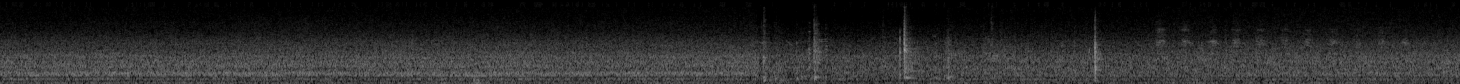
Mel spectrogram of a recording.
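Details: A honey bee swarm caught on May 11 at an Ontario farm, docile and settling into a box of used brood comb, makes a steady, dense hum broken by a few sharp knocks and clicks.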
